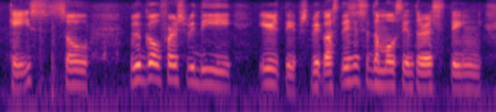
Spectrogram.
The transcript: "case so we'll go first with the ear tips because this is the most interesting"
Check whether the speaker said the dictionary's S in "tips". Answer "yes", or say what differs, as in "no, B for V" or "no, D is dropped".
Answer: yes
